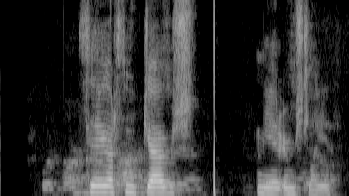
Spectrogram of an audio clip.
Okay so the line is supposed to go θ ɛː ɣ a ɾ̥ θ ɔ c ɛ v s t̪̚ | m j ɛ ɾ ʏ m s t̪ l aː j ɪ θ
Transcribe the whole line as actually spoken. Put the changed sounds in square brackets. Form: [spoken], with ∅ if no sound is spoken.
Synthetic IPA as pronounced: θ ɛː ɣ a ɾ̥ θ [u] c ɛ v s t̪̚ | m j ɛ ɾ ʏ m s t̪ l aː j ɪ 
